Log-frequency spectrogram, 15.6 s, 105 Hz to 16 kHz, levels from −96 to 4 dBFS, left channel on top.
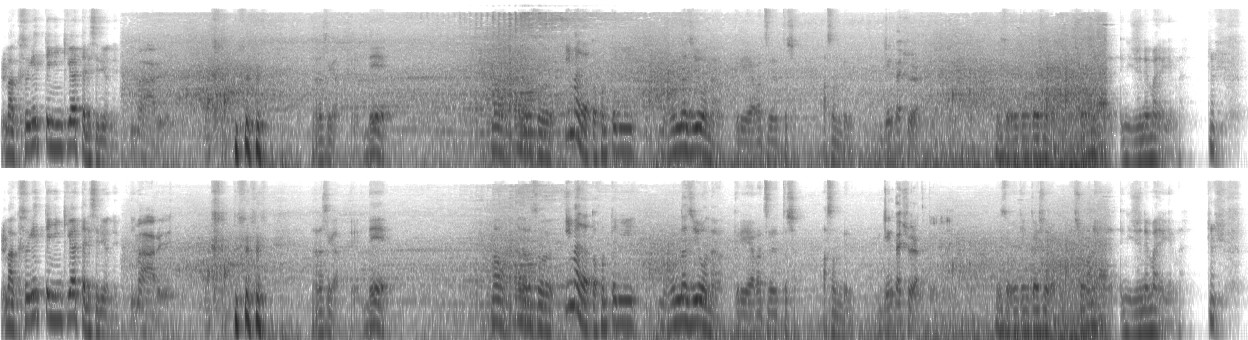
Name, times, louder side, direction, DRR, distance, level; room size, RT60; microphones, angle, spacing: voice 1, 0.1-1.7 2.6-3.6 3.9-4.8 6.1-8.0 8.2-10.0 10.3-10.7 12.4-14.7, equal, 10° right, 7 dB, 0.7 m, -27 dB
sound 1, 1.5-13.8, left 3 dB, 75° left, 1.0 m, -31 dB
voice 2, 1.7-2.2 10.9-11.9 15.1-15.3, right 2 dB, 55° right, 10 dB, 1.3 m, -34 dB
15.5 x 6.5 x 4.4 m, 0.43 s
head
